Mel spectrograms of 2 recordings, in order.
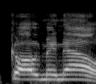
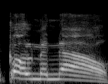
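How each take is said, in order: First: A light imitation of Miss Cleo's Jamaican ad voice; a hint of a Jamaican accent, punchy. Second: Slow, drawn-out Jamaican "call me now"; lightly imitated Jamaican accent, slow; Miss Cleo drawn out. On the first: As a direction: sell it like a Jamaican TV psychic. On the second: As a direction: stretch it like a late-night psychic ad. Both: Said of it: "her accent would slip".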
